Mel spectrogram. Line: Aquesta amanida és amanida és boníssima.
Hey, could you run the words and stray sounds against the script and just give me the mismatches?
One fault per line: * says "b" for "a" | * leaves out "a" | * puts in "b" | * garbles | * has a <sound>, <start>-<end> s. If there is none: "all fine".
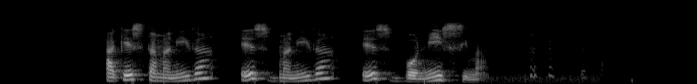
* has a laugh, 5.2-5.9 s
